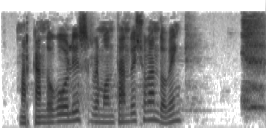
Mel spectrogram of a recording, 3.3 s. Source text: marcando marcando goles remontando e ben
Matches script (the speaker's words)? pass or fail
fail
